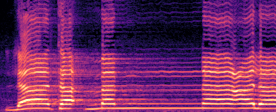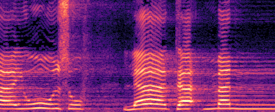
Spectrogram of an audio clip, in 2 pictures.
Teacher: فإذا أدغمتها سأقرأها بنون واحدة مشددة مع الإشمام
